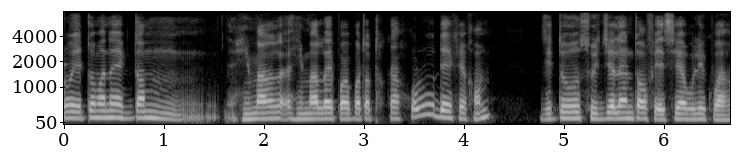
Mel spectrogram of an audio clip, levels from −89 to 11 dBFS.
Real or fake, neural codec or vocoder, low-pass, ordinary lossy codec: fake; codec, 16 kHz, 6 kbps, DAC; none; none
